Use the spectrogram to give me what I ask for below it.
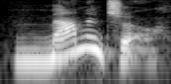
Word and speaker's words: manager: the syllable stress here three syllables Matt no Joe three syllable word but I'm going to stress syllable number one because apparently this word ends with an ER so I know a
